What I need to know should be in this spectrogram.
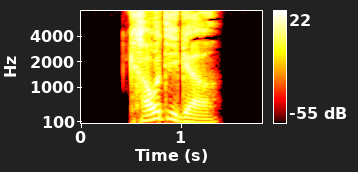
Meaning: inflection of krautig: 1. strong/mixed nominative masculine singular 2. strong genitive/dative feminine singular 3. strong genitive plural
- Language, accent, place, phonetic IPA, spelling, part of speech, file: German, Germany, Berlin, [ˈkʁaʊ̯tɪɡɐ], krautiger, adjective, De-krautiger.ogg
